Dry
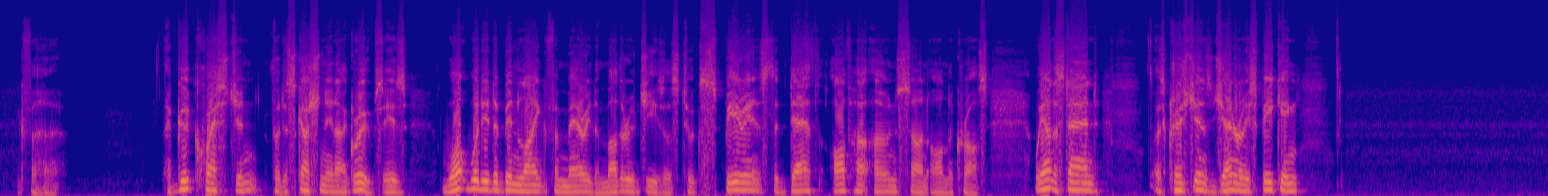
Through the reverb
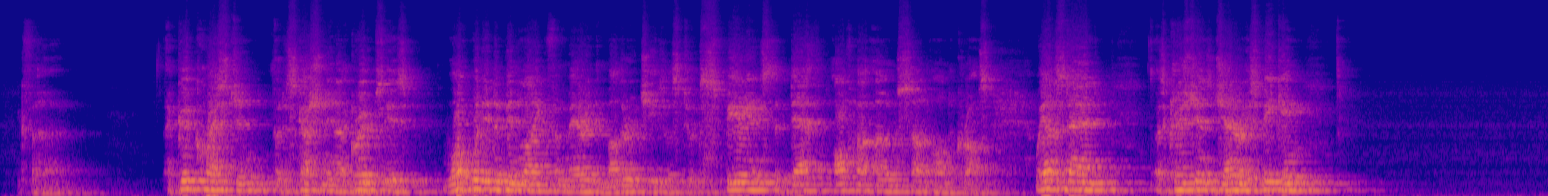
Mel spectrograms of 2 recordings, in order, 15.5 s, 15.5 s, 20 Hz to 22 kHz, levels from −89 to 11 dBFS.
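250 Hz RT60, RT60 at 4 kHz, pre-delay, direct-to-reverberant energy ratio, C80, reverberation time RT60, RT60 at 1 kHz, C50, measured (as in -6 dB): 1.4 s, 0.60 s, 4 ms, -5.5 dB, 7.0 dB, 0.95 s, 0.85 s, 4.0 dB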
